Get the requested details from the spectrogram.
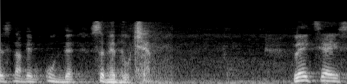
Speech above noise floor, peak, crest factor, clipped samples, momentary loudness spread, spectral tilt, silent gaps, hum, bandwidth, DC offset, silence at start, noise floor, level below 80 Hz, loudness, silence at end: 20 dB; 0 dBFS; 16 dB; under 0.1%; 23 LU; -6 dB/octave; none; none; 8 kHz; under 0.1%; 0 s; -34 dBFS; -34 dBFS; -15 LUFS; 0 s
